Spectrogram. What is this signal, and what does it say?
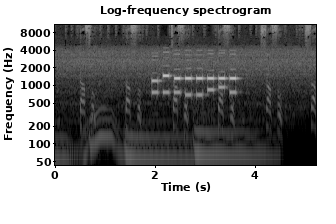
DTMF, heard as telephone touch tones, dialled by machine, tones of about 120 ms, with room echo. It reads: 46522805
